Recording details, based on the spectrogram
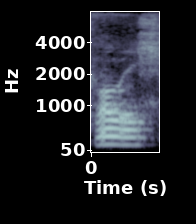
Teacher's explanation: You hear my Kentucky won't let me pronounce that second R, rural. But it's like, what was that about?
